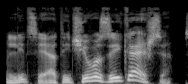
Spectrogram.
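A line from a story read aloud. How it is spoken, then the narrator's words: Plain. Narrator (Russian): спросил я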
